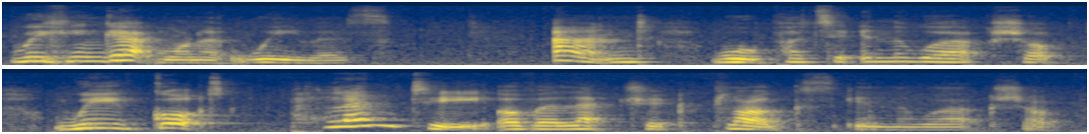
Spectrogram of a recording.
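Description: A woman voicing a jubilant, boastful father in a storybook, excited and grandly emphatic as key words are drawn out. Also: medium pitch, moderate pace, husky. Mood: grand, enthusiastic. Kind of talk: acted audiobook dialogue.

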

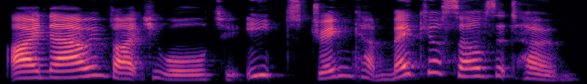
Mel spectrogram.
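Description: Woman playing old male headmaster, genial, dignified, formal oratory, very expressive pitch, audiobook character. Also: a little slow. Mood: formal, cordial. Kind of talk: acted dialogue in an audiobook reading.

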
